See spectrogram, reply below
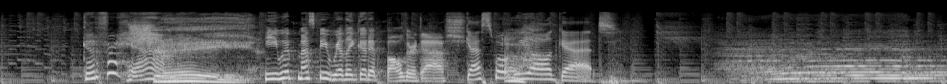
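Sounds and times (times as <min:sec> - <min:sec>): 
speech: 0:00.8 - 0:06.3
cartoon cow mooing sound effect: 0:07.2 - 0:09.4.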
